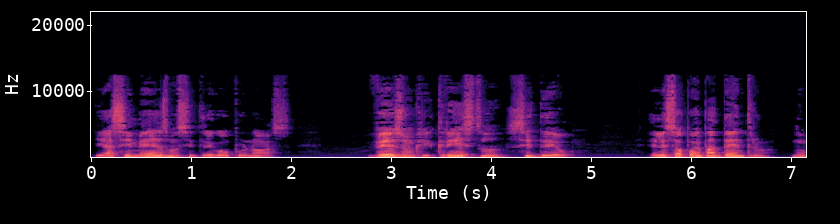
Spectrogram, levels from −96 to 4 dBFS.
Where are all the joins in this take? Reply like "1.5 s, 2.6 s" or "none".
5.4 s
